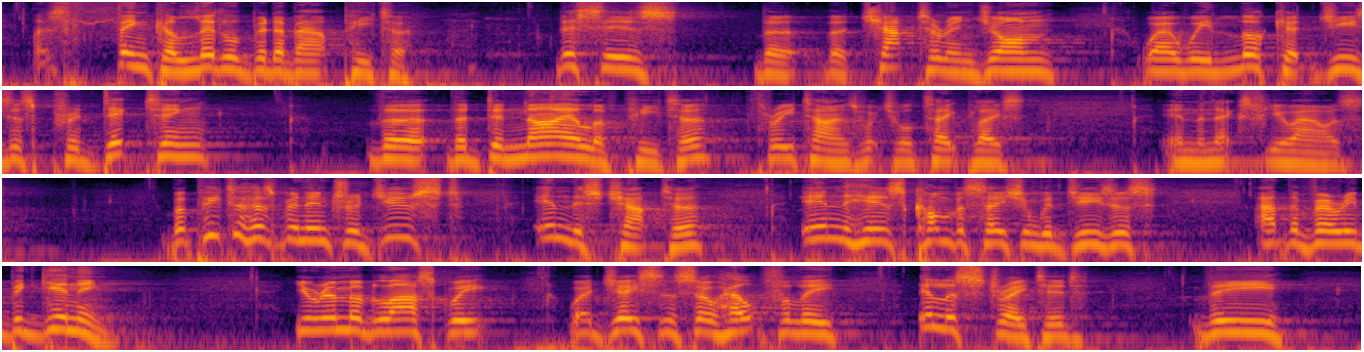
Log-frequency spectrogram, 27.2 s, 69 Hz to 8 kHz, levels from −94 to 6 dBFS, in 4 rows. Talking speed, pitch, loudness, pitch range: 140 wpm, 175 Hz, -18 LUFS, 145-200 Hz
